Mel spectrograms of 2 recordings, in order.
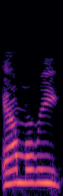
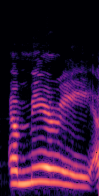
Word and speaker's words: Amiri: Is it Amory? I want to say it right. Amiri.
